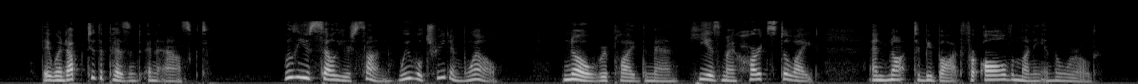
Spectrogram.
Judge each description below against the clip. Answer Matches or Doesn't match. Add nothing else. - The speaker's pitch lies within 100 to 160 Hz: Doesn't match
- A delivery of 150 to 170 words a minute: Doesn't match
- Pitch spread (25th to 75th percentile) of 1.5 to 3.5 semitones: Doesn't match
